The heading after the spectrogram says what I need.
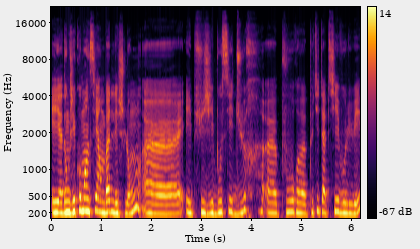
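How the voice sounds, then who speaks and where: Her pace is fairly slow and her pitch medium. This woman keeps her intonation fairly even. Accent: slight southern French. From southern France (Béziers). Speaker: businesswoman, former corporate manager. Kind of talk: podcast interview.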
